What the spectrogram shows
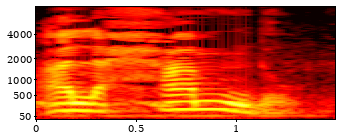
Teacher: আমরা গলার মাঝখান থেকে চাপ দিয়ে বলি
